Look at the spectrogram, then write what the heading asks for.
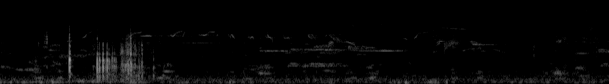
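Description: Birds chirping in the background, short high calls scattered throughout. A sharp click comes just under a second in, followed by a brief clatter.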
